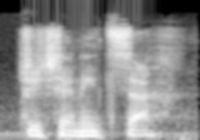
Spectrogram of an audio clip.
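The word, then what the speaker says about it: Chichén Itzá: Chichen Itza.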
